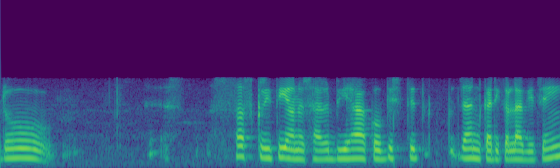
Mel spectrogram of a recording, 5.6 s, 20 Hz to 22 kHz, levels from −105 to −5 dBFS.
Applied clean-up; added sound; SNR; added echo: none; none; none; none.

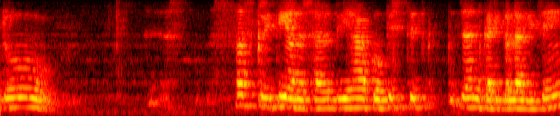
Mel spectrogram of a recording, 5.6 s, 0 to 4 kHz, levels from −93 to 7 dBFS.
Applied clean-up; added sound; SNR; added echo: none; none; none; reverberation time 0.3 s.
